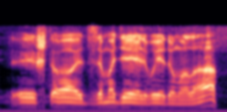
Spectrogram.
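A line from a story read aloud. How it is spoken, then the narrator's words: Menacing greeting. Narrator (Russian): Грозно встретил Родион Потапыч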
